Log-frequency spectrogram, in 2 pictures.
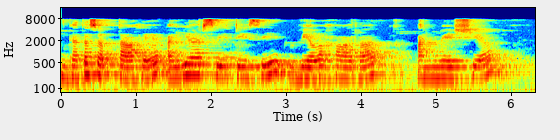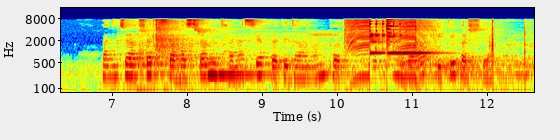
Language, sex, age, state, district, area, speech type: Sanskrit, female, 30-45, Andhra Pradesh, East Godavari, urban, read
